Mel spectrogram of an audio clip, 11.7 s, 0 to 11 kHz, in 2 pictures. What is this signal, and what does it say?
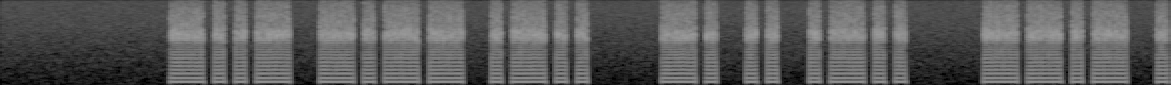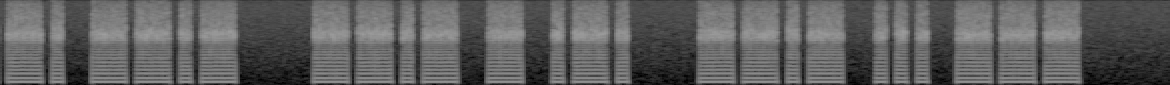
Morse code, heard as a buzzer, hand-sent with a paddle, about 23 wpm. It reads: XYL NIL QRQ QTR QSO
